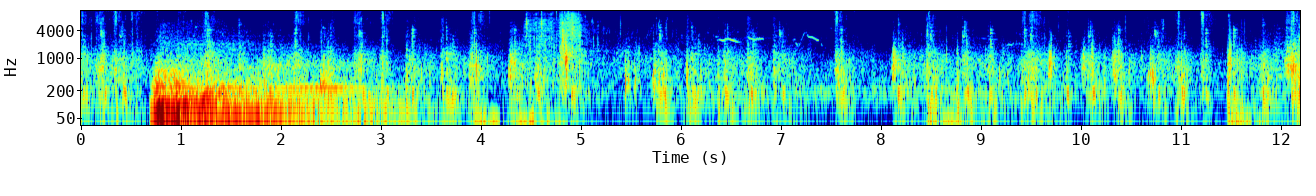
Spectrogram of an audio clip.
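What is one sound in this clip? Footsteps crunch and rustle through dry leaves and undergrowth.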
